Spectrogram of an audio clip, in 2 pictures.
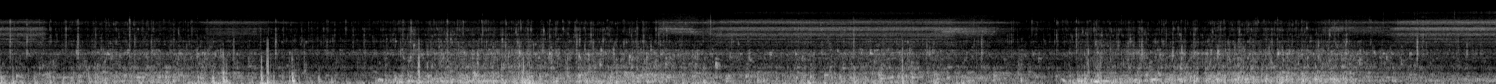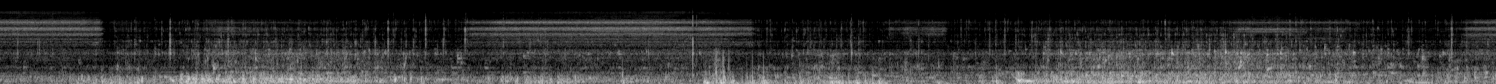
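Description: Scuba diver breathing through a regulator underwater, about four slow breaths: a high hiss on each inhale, then a low bubbling rush of exhaled air.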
